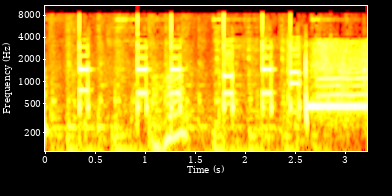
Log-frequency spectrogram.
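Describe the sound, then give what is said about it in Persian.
A telephone number being dialed: several short, clipped keypad tones in an uneven rhythm, then a steady, sustained line tone that begins near the end. “بذاری من شمارهشو بگیرم.”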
